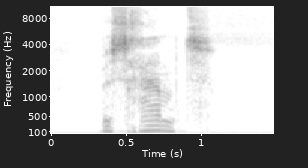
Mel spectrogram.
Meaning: ashamed
- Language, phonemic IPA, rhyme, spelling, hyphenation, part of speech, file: Dutch, /bəˈsxaːmt/, -aːmt, beschaamd, be‧schaamd, adjective, Nl-beschaamd.ogg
